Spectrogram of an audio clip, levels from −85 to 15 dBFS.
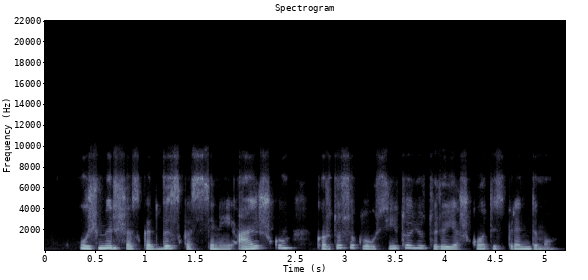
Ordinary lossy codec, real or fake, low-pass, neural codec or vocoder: Opus, 16 kbps; real; 7.2 kHz; none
